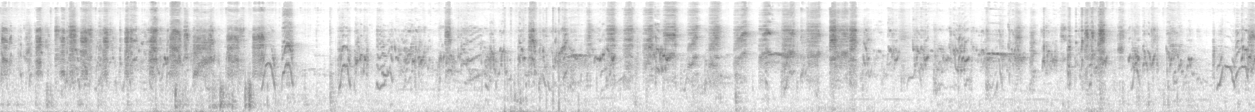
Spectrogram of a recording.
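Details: Budgerigar produces long, busy chatter of rapid, scratchy warbles and clicking notes with frequent squawks and chirps, dipping briefly near the middle before resuming at full pace.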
